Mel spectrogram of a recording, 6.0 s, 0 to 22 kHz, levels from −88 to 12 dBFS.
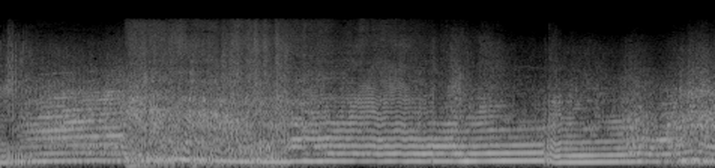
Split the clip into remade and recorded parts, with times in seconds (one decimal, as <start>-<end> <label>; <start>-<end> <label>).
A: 0.0-0.8 recorded; 0.8-3.6 remade; 3.6-6.0 recorded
